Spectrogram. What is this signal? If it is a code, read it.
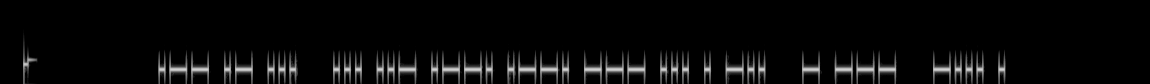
Morse code, heard as a keyed tone, about 22 wpm, 700 Hz. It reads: WAS SUPPOSED TO BE
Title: Sets of 4 Words 22wpm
